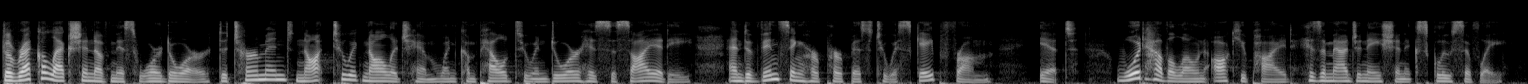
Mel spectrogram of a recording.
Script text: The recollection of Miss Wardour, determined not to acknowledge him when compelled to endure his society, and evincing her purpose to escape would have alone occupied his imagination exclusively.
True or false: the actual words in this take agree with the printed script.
false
